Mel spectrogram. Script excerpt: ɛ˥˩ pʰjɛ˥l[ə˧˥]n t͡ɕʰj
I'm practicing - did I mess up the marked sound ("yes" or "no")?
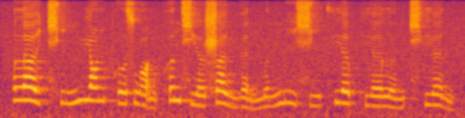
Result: no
